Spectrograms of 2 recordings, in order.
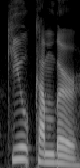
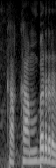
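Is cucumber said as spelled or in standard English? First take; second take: standard English; as spelled. First: The word uses the standard English pronunciation. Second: The word is sounded out as it is spelled. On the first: The speaker calls it right. "cara cara pengucapannya adalah cucumber" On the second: The speaker calls it wrong. "Ada yang baca cucumber misalnya"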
